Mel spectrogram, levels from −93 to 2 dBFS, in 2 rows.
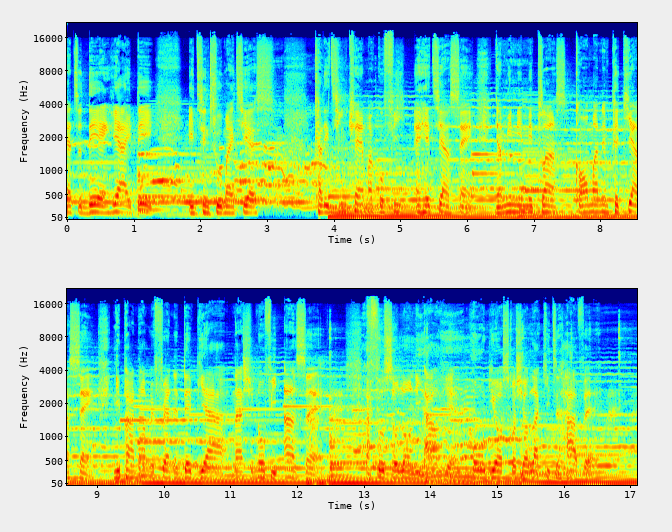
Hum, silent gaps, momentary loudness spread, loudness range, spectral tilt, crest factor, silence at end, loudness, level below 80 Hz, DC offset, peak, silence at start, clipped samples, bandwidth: none; none; 3 LU; 2 LU; -6 dB/octave; 12 dB; 0 s; -13 LUFS; -16 dBFS; under 0.1%; 0 dBFS; 0 s; under 0.1%; 18.5 kHz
